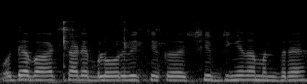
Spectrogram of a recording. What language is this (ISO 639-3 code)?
doi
